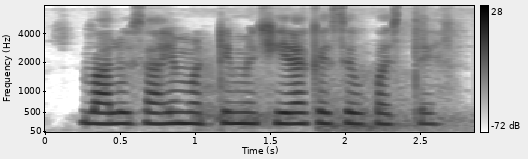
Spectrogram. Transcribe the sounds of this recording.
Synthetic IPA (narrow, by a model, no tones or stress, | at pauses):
baːlusaːɦimɐʈːimẽkʰiːɾakɛːseʊpəd͡ʒt̪e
